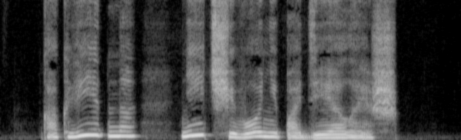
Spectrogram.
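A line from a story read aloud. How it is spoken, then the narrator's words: Sad sigh, mutter. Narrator (Russian): Хенрик огорченно вздохнул и пробормотал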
